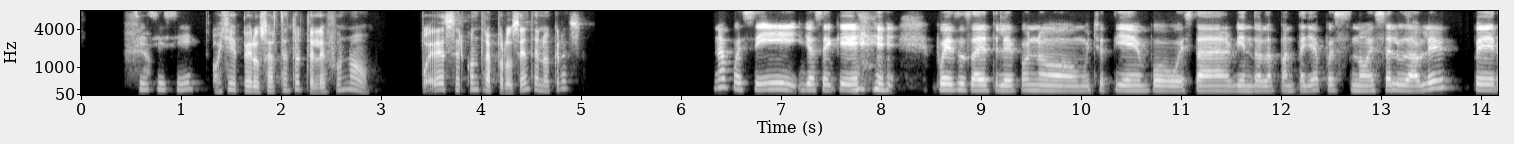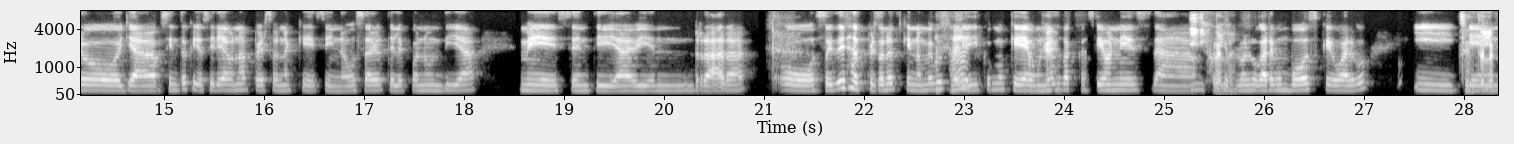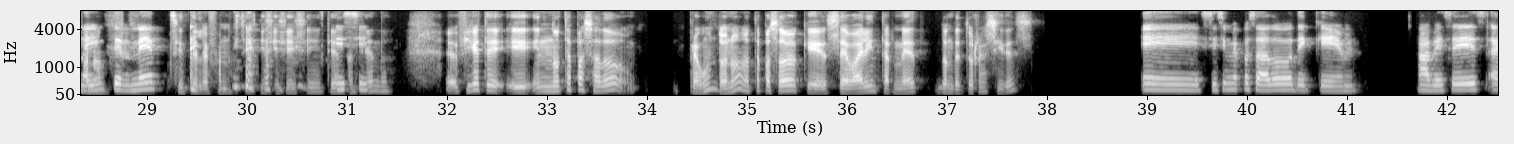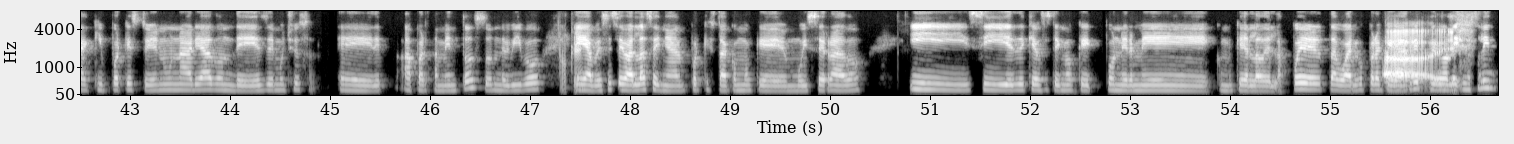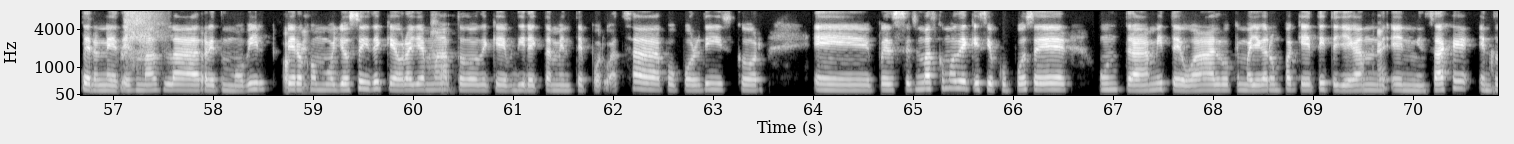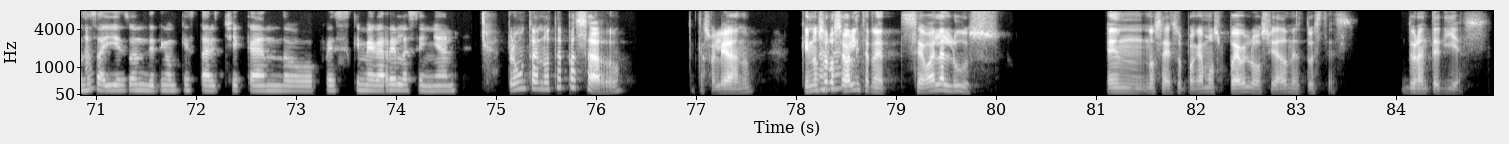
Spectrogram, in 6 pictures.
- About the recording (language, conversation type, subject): Spanish, podcast, ¿Cómo usas el celular en tu día a día?
- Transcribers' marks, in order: chuckle; other background noise; laugh; drawn out: "Ay"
